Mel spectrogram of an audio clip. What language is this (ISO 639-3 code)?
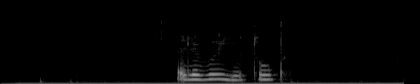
rus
